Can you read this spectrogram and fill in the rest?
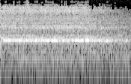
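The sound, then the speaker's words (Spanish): A lighthouse foghorn siren on a bay sounds a single sustained, steady note, loud and unwavering, with a rich harmonic buzz and no voices over it. “ahí está, el sonido solitario, la sirena de la bahía de la soledad.”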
